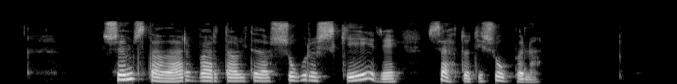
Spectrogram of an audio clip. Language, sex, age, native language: Icelandic, female, 50-59, Icelandic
